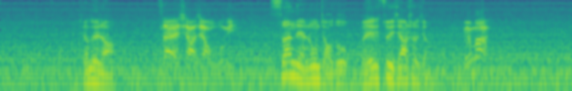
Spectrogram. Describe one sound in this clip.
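A man speaks urgently over a radio.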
